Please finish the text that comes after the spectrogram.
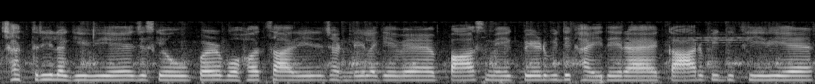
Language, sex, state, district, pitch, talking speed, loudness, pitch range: Hindi, female, Rajasthan, Bikaner, 200 Hz, 200 wpm, -16 LUFS, 200-205 Hz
